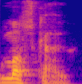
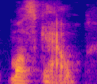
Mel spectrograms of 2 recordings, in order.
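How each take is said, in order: First: It is said with a non-American pronunciation. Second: It is said with an American pronunciation.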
